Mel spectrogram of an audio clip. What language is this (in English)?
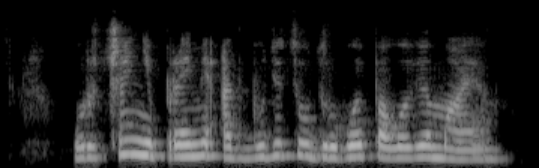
Belarusian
